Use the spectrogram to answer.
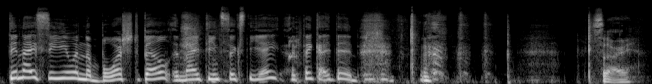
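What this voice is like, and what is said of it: Old Jewish lady accent. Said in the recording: “That was an old Jewish lady accent.”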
